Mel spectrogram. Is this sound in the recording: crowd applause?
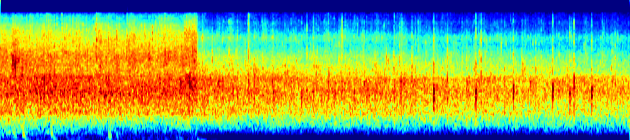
yes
